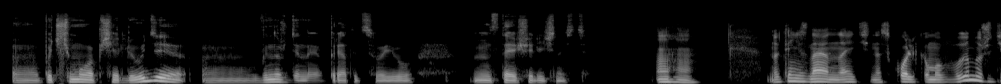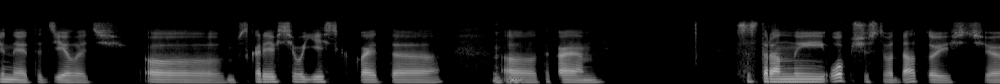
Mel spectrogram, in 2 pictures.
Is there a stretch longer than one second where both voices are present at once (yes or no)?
no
